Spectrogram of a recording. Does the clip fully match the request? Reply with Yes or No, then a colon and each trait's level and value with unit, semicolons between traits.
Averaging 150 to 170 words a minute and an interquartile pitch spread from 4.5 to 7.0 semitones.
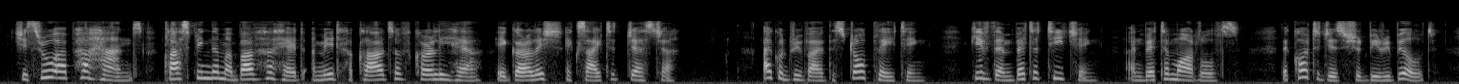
Yes: average, 155 wpm; average, 5.1 semitones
